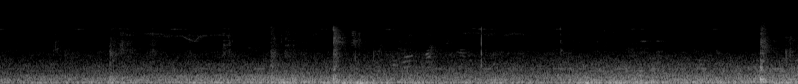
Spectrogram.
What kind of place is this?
residential area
